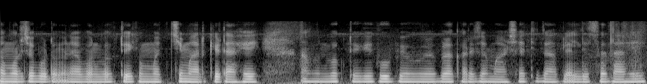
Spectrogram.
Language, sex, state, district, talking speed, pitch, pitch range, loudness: Marathi, male, Maharashtra, Aurangabad, 185 wpm, 125 Hz, 120-130 Hz, -18 LUFS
